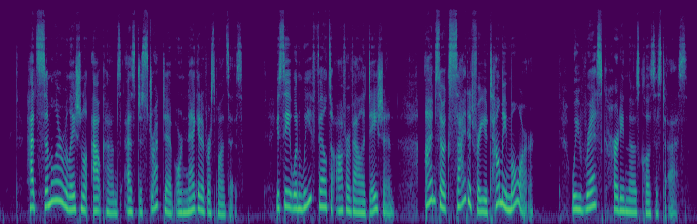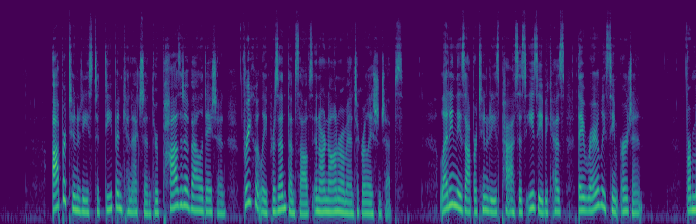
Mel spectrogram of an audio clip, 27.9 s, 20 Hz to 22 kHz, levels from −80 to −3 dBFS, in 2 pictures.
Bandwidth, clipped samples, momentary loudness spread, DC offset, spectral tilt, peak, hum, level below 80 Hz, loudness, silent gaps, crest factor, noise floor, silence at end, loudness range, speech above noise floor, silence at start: 19 kHz; under 0.1%; 9 LU; under 0.1%; -4.5 dB/octave; -8 dBFS; none; -68 dBFS; -30 LUFS; none; 22 dB; -72 dBFS; 0 s; 3 LU; 42 dB; 0.55 s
